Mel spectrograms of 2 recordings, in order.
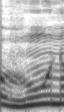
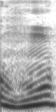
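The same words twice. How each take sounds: First: हून closed on a full 'n' consonant; mispronounced final n. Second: हूँ as long 'oo' through the nose, no final n; nasalized vowel ending. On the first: Teacher warns learners against this reading, हून with a full final n. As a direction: sound out the n at the end of हून. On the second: Teacher gives the correct reading, हूँ with nasal vowel and no n. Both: Shown as a demonstration. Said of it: "इसको हून मत पढ़ देना".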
